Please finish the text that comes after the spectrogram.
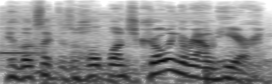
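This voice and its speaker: A man playing an anxious, questioning young horse racer in a dramatic anime fandub, excitable and incredulous in manner. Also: fairly high pitch, fast talker, music in the background, natural voice. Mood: tense, reasoning. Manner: excitable, incredulous, swinging from muttering to shouting.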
